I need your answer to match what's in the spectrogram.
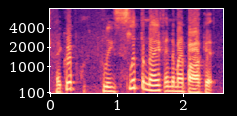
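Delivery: usual speaking voice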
